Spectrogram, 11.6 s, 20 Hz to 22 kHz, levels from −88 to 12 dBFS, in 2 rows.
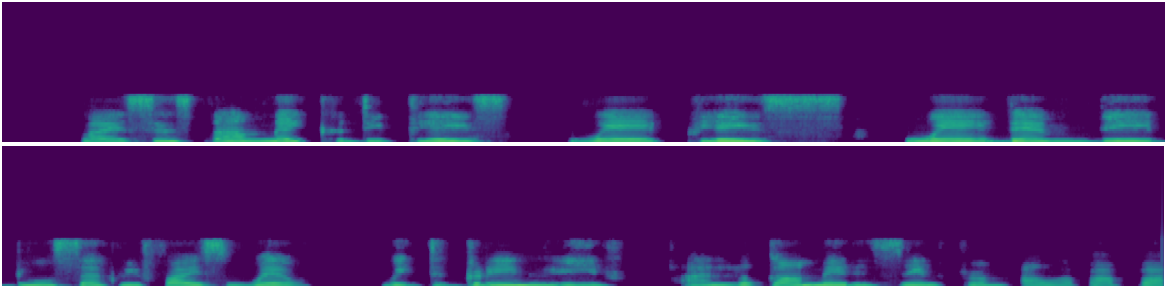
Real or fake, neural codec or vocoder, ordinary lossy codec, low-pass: fake; codec, 16 kHz, 1.1 kbps, Voila-Tokenizer; none; 7.2 kHz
